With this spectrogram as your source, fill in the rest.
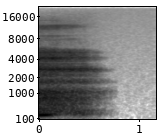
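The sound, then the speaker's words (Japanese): A single deep breath slowly exhaled during a guided breathing exercise, heard as a soft, airy sigh that lasts under a second and fades into silence. “大きく息を吸って、少し止めて、ゆっくり吐いて、”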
